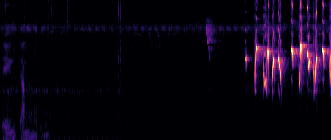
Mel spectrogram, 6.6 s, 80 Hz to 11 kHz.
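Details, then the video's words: Brief human voices and a low hum come first, then silence, then a cream-vented bulbul bursts into its 'double' song with fast, bubbly, looping notes repeated in two phrases; recorded 18 June 2021. "Merbah lekir gacor"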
